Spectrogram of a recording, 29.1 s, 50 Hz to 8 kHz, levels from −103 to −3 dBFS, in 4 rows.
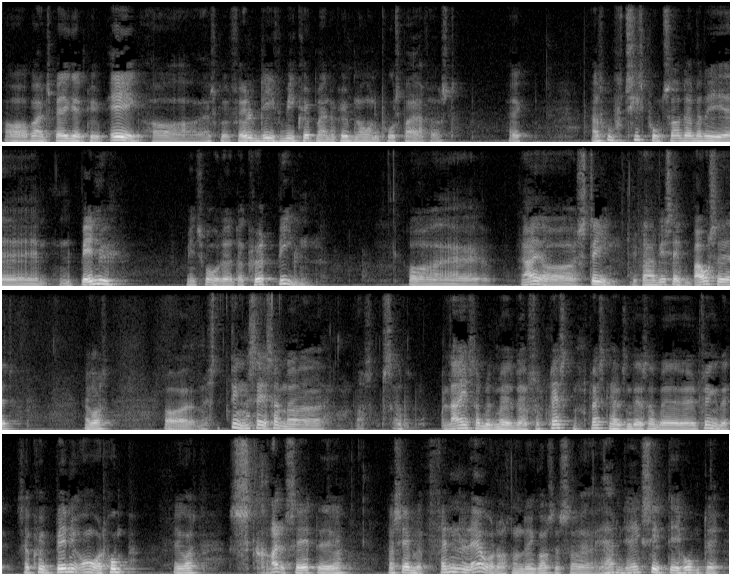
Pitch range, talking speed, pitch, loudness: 105-150 Hz, 210 wpm, 125 Hz, -30 LUFS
